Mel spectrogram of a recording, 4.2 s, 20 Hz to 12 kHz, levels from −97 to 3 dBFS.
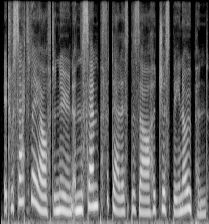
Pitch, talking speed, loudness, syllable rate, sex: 235 Hz, 185 wpm, -15 LUFS, 5.7 syllables/s, female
